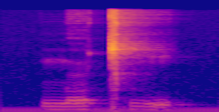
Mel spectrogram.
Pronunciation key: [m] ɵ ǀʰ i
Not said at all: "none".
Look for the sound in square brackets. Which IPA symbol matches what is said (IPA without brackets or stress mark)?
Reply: m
